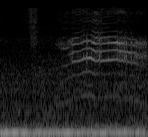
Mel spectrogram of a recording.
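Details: A thin, high, wavering mew rises over a steady low hum as a Persian cat gives birth to her kittens.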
